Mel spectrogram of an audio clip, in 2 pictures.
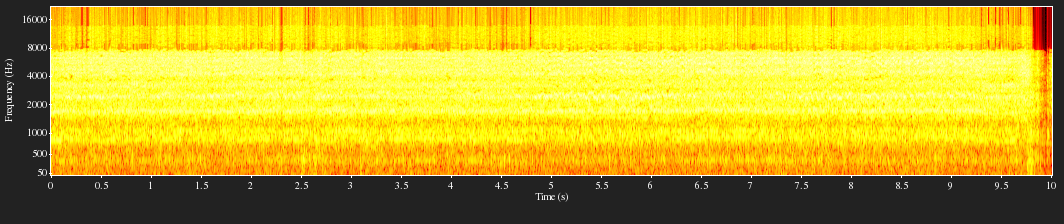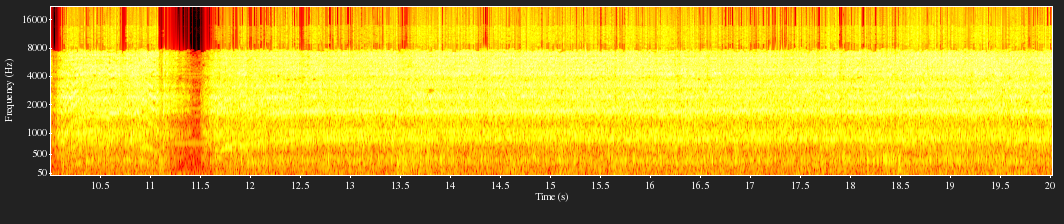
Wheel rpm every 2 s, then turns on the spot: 230, 230, 220, 220, 200, 110, 210, 230, 230, 230.
10-12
